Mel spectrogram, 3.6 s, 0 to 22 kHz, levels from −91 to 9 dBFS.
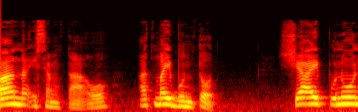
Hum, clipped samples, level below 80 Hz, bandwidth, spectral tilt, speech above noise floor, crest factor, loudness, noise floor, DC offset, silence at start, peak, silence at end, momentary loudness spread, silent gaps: none; under 0.1%; -58 dBFS; 11.5 kHz; -7 dB/octave; 38 dB; 18 dB; -23 LUFS; -59 dBFS; under 0.1%; 0 s; -4 dBFS; 0 s; 15 LU; none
